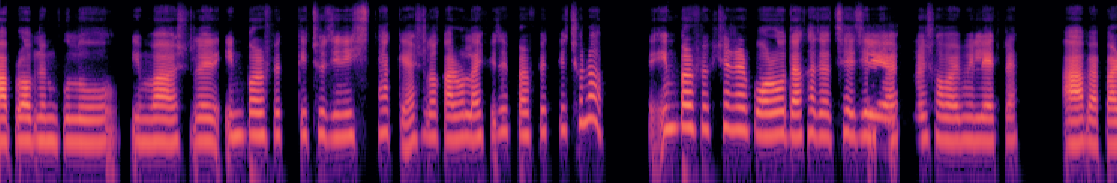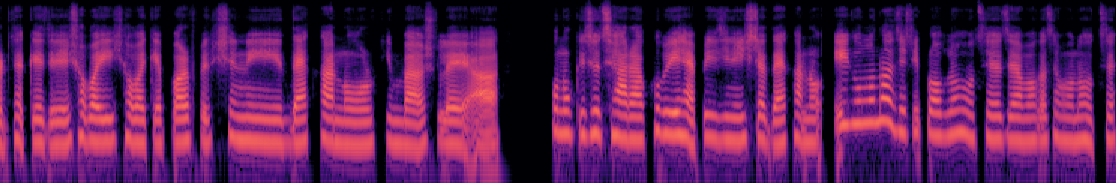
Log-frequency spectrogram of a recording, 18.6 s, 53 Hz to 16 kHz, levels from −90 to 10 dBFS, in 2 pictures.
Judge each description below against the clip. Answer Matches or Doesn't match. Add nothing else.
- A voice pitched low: Doesn't match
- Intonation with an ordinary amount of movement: Matches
